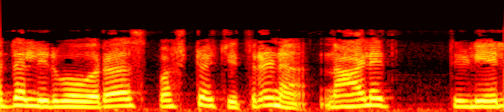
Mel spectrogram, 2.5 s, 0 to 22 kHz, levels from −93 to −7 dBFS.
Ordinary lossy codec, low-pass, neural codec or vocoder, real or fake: none; 7.2 kHz; vocoder, 44.1 kHz, 128 mel bands every 256 samples, BigVGAN v2; fake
